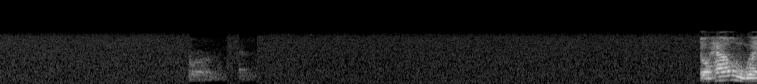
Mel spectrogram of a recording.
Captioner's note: silence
